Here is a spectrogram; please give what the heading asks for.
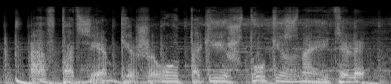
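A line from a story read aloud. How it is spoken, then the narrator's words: Sudden hoarse trembling voice. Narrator (Russian): Голос, хриплый и дрожащий, прозвучал внезапно откуда-то сзади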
